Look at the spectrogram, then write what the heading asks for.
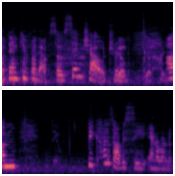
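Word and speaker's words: xin chào: it's very easy okay like sinow sinow sinow okay so that'll be that'll count as my one good thing I learned today so thank you for that so sinow tree um because obviously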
